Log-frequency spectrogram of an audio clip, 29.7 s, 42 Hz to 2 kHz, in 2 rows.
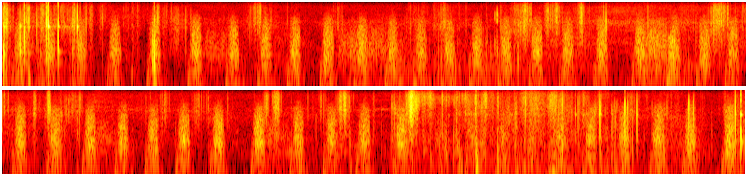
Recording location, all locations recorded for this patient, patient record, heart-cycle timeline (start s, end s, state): aortic valve (AV)
aortic valve (AV)+pulmonary valve (PV)+tricuspid valve (TV)+mitral valve (MV)
#Age: Child
#Sex: Female
#Height: 136.0 cm
#Weight: 26.3 kg
#Pregnancy status: False
#Murmur: Present
#Murmur locations: aortic valve (AV)+mitral valve (MV)+pulmonary valve (PV)+tricuspid valve (TV)
#Most audible location: mitral valve (MV)
#Systolic murmur timing: Mid-systolic
#Systolic murmur shape: Diamond
#Systolic murmur grading: III/VI or higher
#Systolic murmur pitch: High
#Systolic murmur quality: Harsh
#Diastolic murmur timing: nan
#Diastolic murmur shape: nan
#Diastolic murmur grading: nan
#Diastolic murmur pitch: nan
#Diastolic murmur quality: nan
#Outcome: Abnormal
#Campaign: 2014 screening campaign
0.00	4.49	unannotated
4.49	4.53	S1
4.53	4.74	systole
4.74	4.78	S2
4.78	5.13	diastole
5.13	5.18	S1
5.18	5.36	systole
5.36	5.39	S2
5.39	5.72	diastole
5.72	5.77	S1
5.77	5.96	systole
5.96	5.99	S2
5.99	6.37	diastole
6.37	6.42	S1
6.42	6.61	systole
6.61	6.65	S2
6.65	7.06	diastole
7.06	7.10	S1
7.10	7.28	systole
7.28	7.32	S2
7.32	7.67	diastole
7.67	29.74	unannotated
